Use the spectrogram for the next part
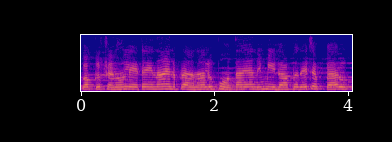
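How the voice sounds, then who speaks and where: A woman's voice: very high-pitched, completely flat delivery, brisk, music in the background. A woman voicing Lakshmi, a young village wife in a cartoon family drama, pleading and anxious as she begs for help. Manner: imploring, tearful pleading.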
